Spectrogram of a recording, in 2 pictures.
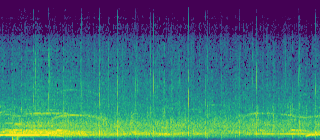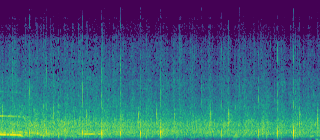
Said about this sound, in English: Amazing. Let's keep the cheers going.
